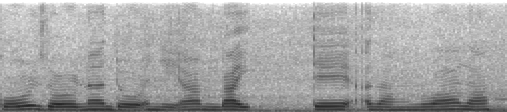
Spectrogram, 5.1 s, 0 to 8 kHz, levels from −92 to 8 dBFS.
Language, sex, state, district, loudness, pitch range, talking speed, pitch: Mizo, female, Mizoram, Aizawl, -15 LUFS, 195-210 Hz, 130 wpm, 205 Hz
